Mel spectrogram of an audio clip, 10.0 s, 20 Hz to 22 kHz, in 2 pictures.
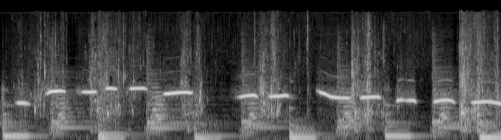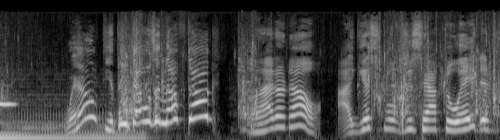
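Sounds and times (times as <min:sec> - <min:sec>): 
person whistling a nursery rhyme tune: 0:00.0 - 0:05.3
low steady musical accompaniment: 0:00.0 - 0:06.7
speech: 0:06.1 - 0:06.9, 0:07.6 - 0:10.0.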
